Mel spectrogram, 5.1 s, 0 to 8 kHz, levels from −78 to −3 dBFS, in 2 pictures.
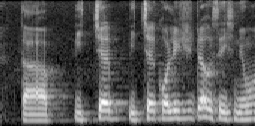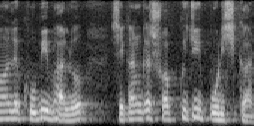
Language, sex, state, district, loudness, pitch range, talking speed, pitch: Bengali, male, West Bengal, North 24 Parganas, -16 LUFS, 160-185 Hz, 165 wpm, 170 Hz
